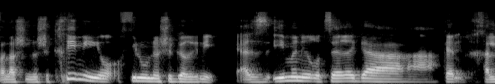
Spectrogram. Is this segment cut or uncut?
cut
